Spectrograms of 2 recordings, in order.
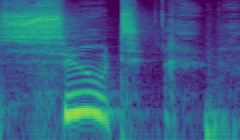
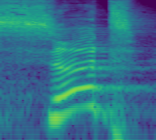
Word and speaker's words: soot: Wait, that's how you pronounce soot? Oh my, I've been calling it soot. Wait, it's soot? That's how you say it? Why would they spell it like that?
